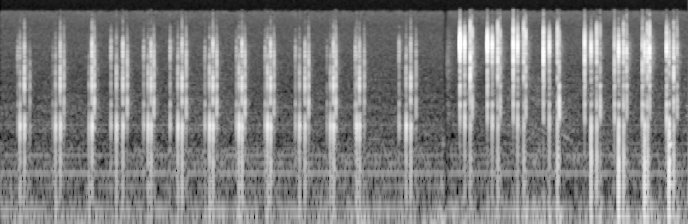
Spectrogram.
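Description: Long nails tap and scratch the back of a smartphone in a clear plastic case, held solidly in both hands. A steady run of short, dry clicks with quick scratchy strokes plays over a low, constant hum. About halfway through, the taps turn brighter and sharper.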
